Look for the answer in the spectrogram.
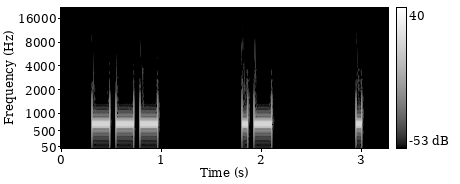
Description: Morse code, heard as a keyed tone, about 20 wpm, spaced as for 8 wpm, 700 Hz. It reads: OAE
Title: 047 Lesson 9e - Number 4 - Three Characters 20wpm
